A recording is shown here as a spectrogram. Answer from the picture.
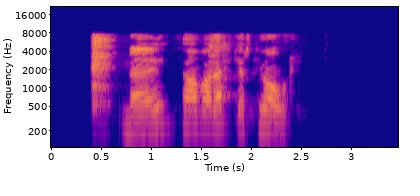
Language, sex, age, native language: Icelandic, female, 60-69, Icelandic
